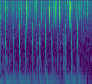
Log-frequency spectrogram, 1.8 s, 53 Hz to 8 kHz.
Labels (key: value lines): label: biophony, knock
recorder: SoundTrap 300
